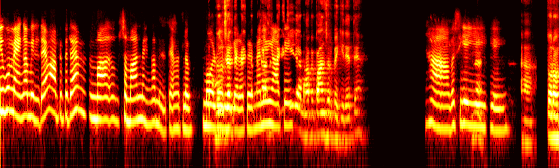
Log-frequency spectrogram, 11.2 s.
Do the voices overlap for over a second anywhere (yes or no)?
yes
